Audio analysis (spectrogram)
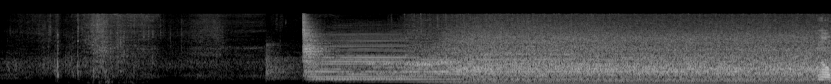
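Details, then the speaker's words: Carrier condenser unit: contactor clicks, only fan hums, compressor doesn't start; capacitor suspected; hard start kit later got it running but scroll compressor still noisy, judged junk; compressor fails to start. "compressor didn't start so probably a Capac flipping leaks in this"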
